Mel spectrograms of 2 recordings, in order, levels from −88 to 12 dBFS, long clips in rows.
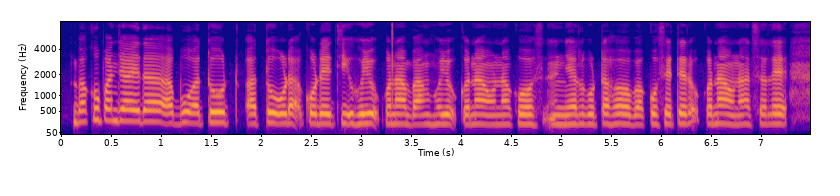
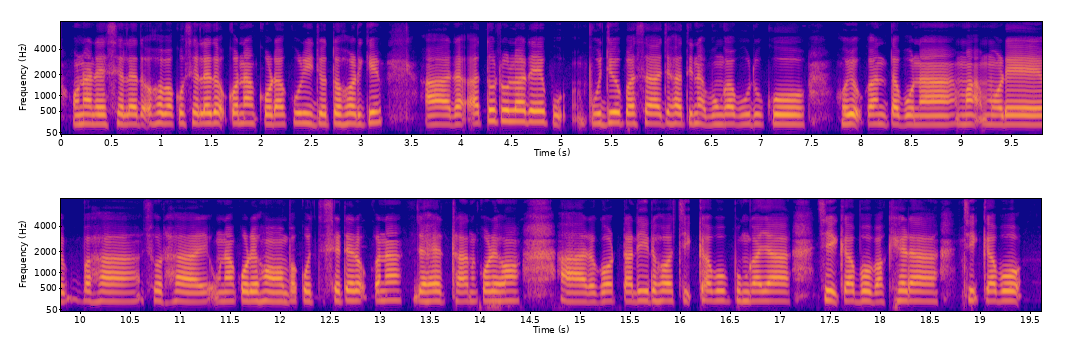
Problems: none marked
